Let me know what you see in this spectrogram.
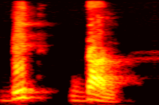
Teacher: দ এর সাথে বফালা থাকার কারণে এখানে দুটো দ উচ্চারিত হয়েছে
